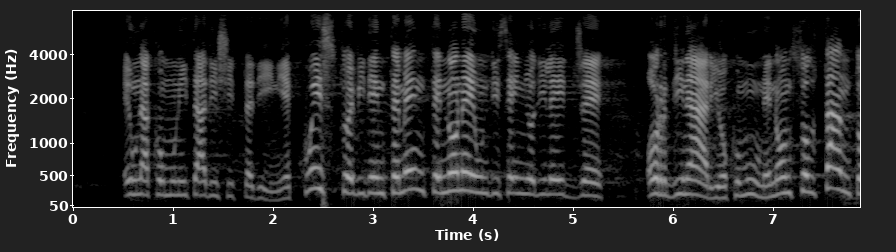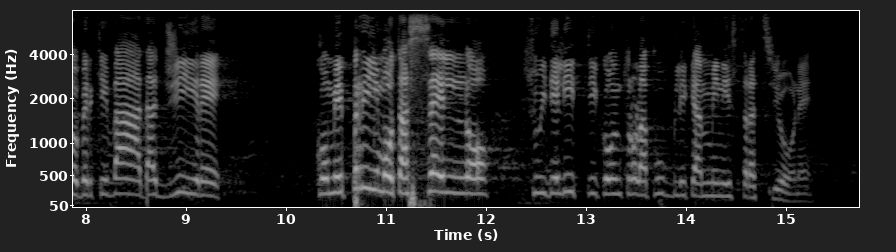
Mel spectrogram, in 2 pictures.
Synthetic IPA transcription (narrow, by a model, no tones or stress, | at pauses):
ɛunakomunit̪ad̪ːit͡ʃit̪ːad̪iːniɛkːwest̪oevid̪ent̪ement̪enonɛund̪izɛɲːod̪ilɛd͡ʒːe | ord̪inaːɾjokomuːnenonsolt̪ant̪operk̟evːaːd̪ad͡ʒiːɾe | komepɾiːmot̪asːɛlːo | suid̪elit̪ːikont̪ɾolapubːlikaːmːinist̪ɾat̪sːjo̰ːnḛ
